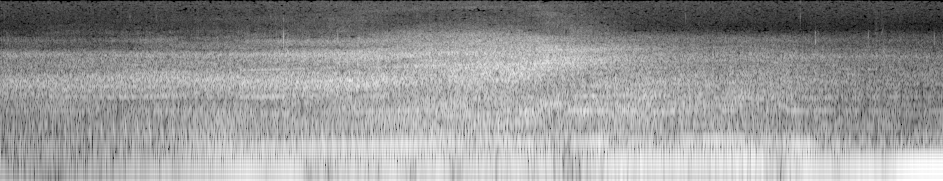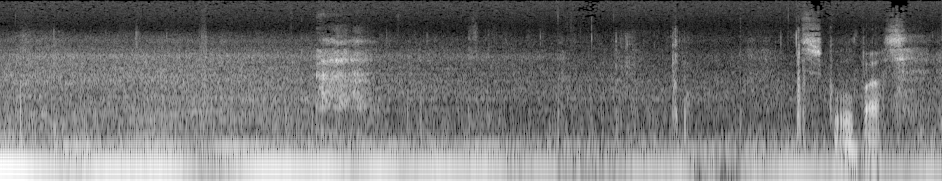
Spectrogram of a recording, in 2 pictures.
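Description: school bus driving past

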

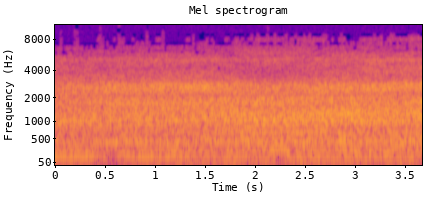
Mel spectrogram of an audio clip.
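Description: truck engine approaching

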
